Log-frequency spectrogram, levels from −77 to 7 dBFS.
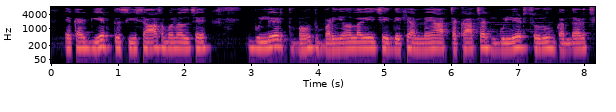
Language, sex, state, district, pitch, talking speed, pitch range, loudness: Maithili, male, Bihar, Begusarai, 135 Hz, 160 wpm, 130-140 Hz, -23 LUFS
